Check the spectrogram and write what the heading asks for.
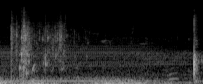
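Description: A short splash of water at the surface beside the boat hull about a quarter second in, over a steady low rumble, with a sharp click just before the end.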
